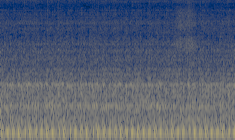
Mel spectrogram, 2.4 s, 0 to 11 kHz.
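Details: Honda Supra 125 carbureted single that wouldn't idle and died on throttle, after carburetor cleaning and refit, air screw set 5 turns out from seated: quick, even putt-putt at steady idle with no misses; normal idle.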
